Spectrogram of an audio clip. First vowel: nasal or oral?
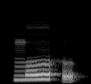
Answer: oral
